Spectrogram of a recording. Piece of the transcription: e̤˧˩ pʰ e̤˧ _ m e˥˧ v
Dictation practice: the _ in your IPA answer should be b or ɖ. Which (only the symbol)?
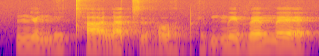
b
